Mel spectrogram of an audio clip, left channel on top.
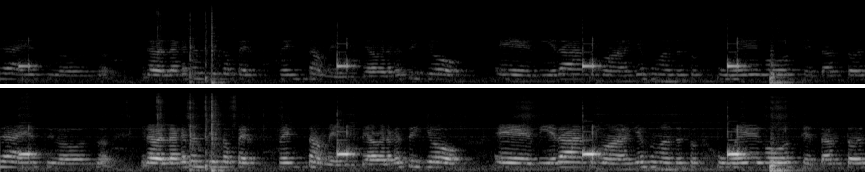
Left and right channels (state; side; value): quieter; left; 14.4 dB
